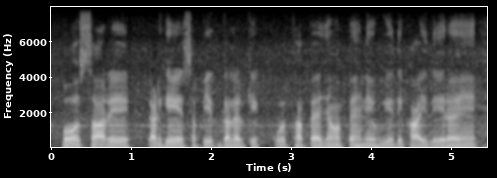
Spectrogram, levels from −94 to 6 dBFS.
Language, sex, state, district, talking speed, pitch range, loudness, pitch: Hindi, male, Uttar Pradesh, Lalitpur, 155 wpm, 115-125 Hz, -18 LUFS, 120 Hz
